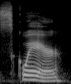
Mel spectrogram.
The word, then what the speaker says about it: square: of square kindergarten yeah that E is silent isn't it square and there's our big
